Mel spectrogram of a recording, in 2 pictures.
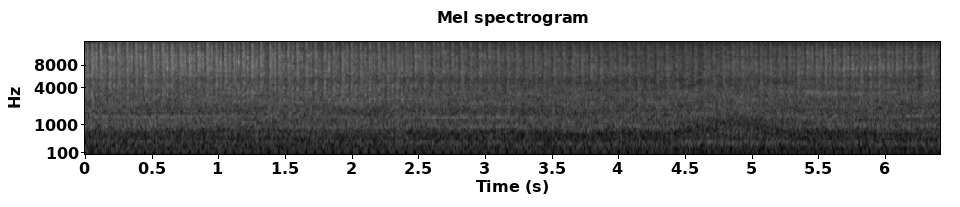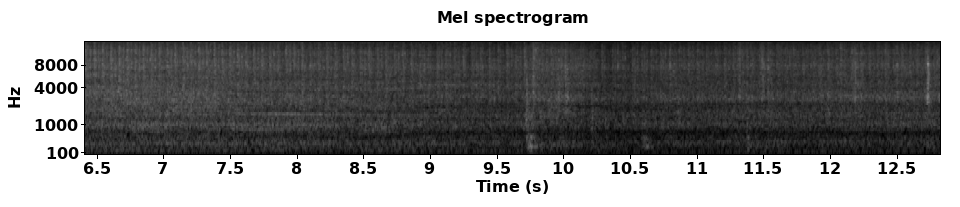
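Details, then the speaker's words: Cheap, hard-run Bobcat 610 skid steer with Wisconsin four-cylinder gas engine, said to crank every time and run good: quiet, even low idle with steady beat, no knocks or misses; normal idle. "it cranks up every time runs good no leaks"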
